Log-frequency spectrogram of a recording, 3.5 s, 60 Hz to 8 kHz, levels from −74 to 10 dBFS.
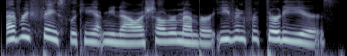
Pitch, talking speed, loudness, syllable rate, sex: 230 Hz, 225 wpm, -17 LUFS, 6.2 syllables/s, female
